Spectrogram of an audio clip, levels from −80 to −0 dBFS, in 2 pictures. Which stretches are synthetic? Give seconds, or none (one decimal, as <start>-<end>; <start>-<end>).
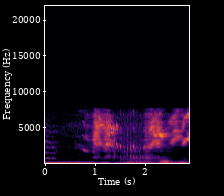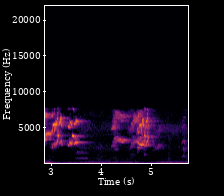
0.8-1.3; 2.0-3.0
